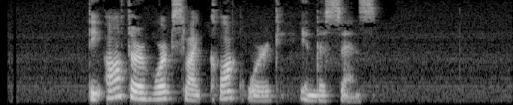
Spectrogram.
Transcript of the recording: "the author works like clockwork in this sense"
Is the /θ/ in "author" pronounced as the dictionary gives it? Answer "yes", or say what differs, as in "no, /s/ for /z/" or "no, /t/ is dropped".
yes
